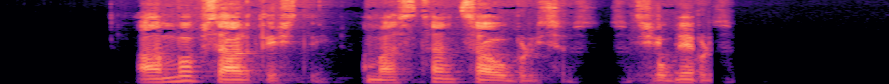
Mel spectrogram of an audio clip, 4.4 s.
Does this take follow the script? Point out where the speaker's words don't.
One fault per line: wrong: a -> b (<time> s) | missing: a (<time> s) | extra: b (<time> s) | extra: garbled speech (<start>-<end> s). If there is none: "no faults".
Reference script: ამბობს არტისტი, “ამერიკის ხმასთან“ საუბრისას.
missing: ამერიკის (1.6 s)
extra: garbled speech (3.1-3.7 s)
